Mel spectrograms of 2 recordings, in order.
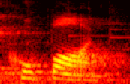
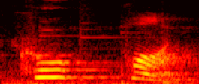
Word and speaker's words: coupon: us call it coupon or some may even say coupon but actually it is pronounced as coupon who pawn coupon here's a very common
